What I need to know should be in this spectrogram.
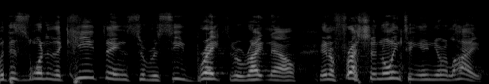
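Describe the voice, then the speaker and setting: A man with an American accent speaks in a raised, projected voice at an extremely high pitch, with a bright, sharp tone, ordinary pitch variation and a fairly quick pace over a quiet background. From California. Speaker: recovery ministry preacher. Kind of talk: call-and-response revival sermon to a live recovery group. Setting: room with live audience. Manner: fervent, repetitive, exclamatory preaching with hallelujahs; folksy, conversational, stammering restarts. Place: church. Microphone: handheld.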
